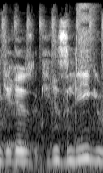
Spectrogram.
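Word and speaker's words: Grizzl-E: on a à la maison, là, une Grizzly, je sais pas comment ils le prononcent. Là. C'est Grizzly, ouais.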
